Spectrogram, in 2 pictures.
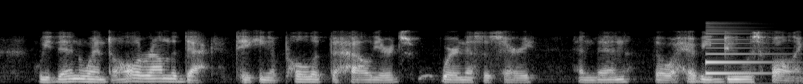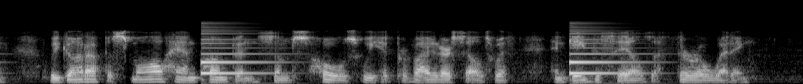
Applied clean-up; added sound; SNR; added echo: none; Acoustic guitar; -1 dB; none.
